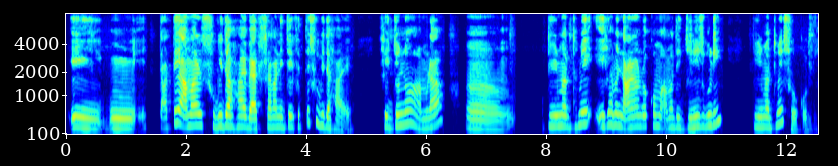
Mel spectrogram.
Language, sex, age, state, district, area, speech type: Bengali, female, 45-60, West Bengal, Alipurduar, rural, spontaneous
